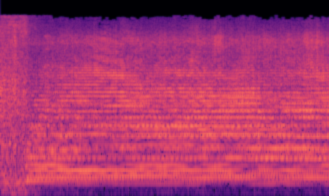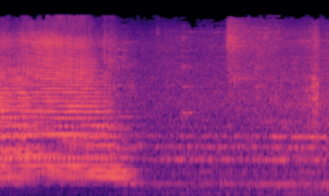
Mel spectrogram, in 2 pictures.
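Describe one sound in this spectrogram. Diesel locomotives rumble past close by.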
